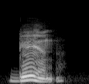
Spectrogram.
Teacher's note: The second E is pronounced like the second E in Bremen. The H is barely pronounced at all.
